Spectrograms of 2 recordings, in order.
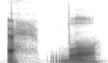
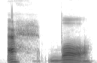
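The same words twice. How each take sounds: No difference in how they are said.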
